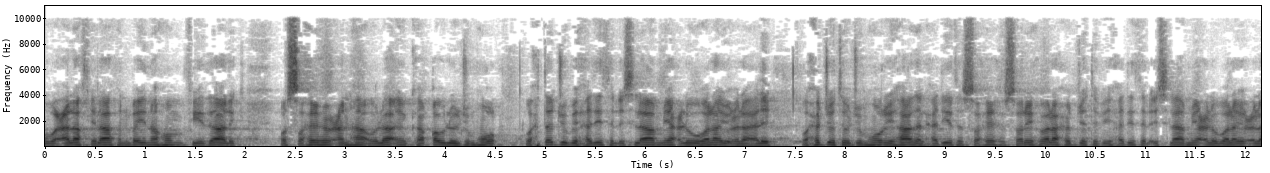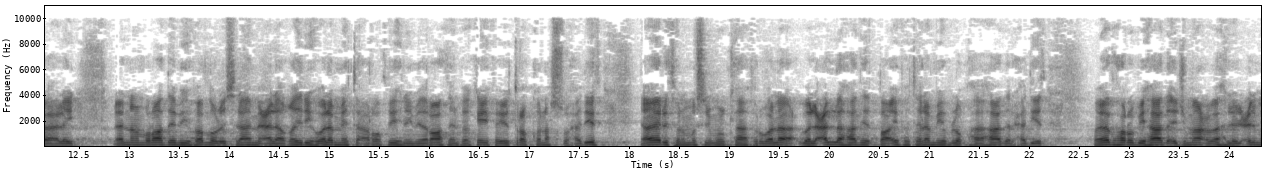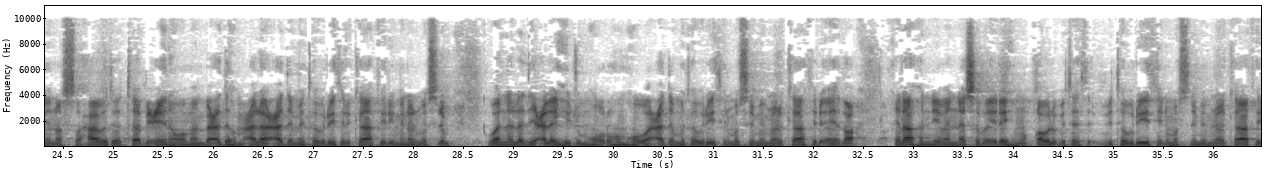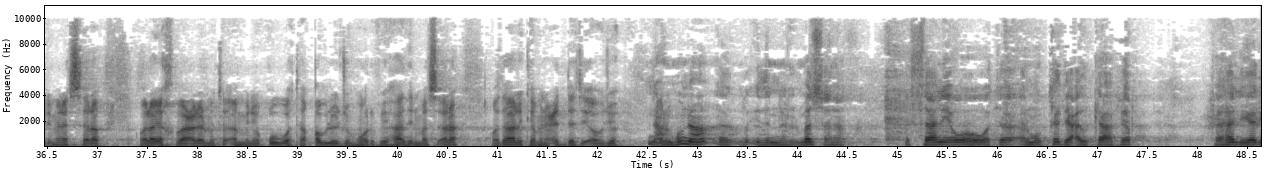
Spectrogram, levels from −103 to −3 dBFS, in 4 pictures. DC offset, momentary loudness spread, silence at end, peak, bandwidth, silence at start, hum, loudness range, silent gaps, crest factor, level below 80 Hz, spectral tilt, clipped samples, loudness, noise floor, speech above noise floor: under 0.1%; 9 LU; 0 s; -8 dBFS; 10.5 kHz; 0 s; none; 3 LU; none; 20 dB; -58 dBFS; -5 dB/octave; under 0.1%; -28 LUFS; -51 dBFS; 23 dB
